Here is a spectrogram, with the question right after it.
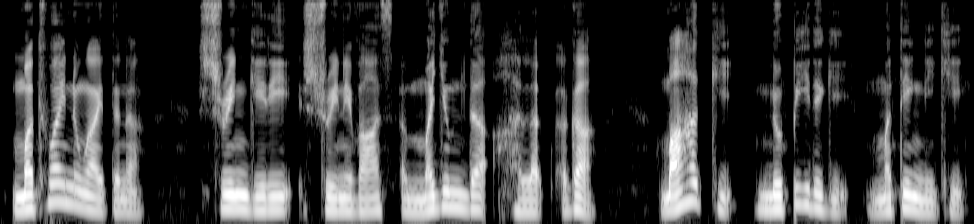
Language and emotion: Manipuri, neutral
